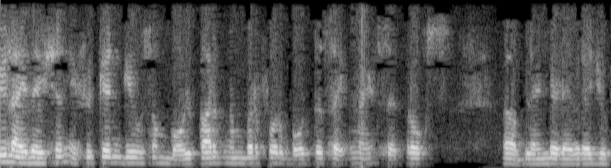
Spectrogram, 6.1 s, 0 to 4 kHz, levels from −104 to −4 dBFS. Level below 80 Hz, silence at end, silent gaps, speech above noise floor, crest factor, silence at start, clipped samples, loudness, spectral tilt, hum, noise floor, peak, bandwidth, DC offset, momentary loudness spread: -64 dBFS; 0 s; none; 32 dB; 18 dB; 0 s; under 0.1%; -25 LUFS; -10.5 dB/octave; none; -56 dBFS; -6 dBFS; 4 kHz; under 0.1%; 9 LU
